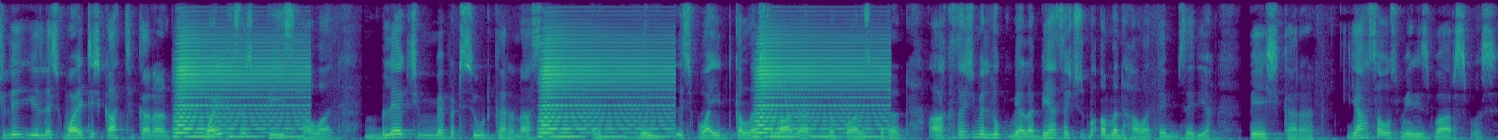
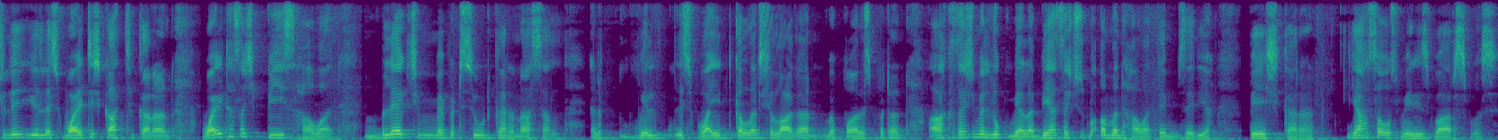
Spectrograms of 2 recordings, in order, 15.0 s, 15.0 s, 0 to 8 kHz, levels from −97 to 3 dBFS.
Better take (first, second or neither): second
